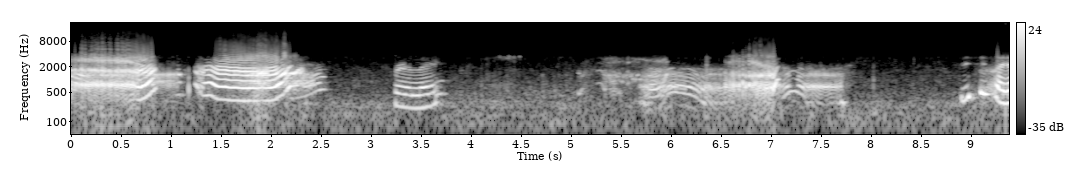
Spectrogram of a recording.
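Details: A talkative female yellow-naped amazon chatters in speech-like phrases and warbling squawks, trading bursts with a woman talking softly to her.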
